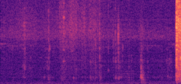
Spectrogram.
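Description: Faint clicks and knocks of a shotgun being handled between shots, with a sharper click near the end, over a low steady hum.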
